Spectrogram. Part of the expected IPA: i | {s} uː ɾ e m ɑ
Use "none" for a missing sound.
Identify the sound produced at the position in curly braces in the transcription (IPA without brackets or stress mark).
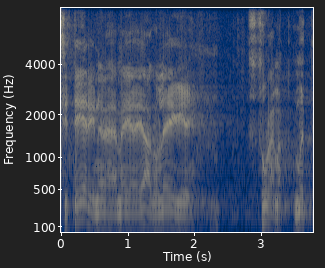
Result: s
